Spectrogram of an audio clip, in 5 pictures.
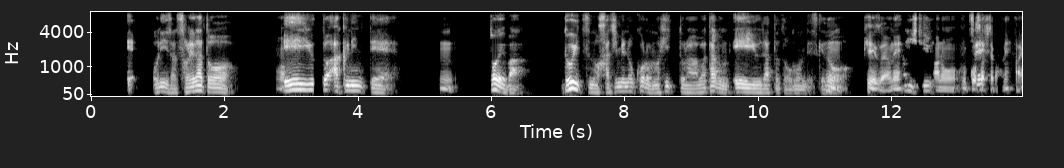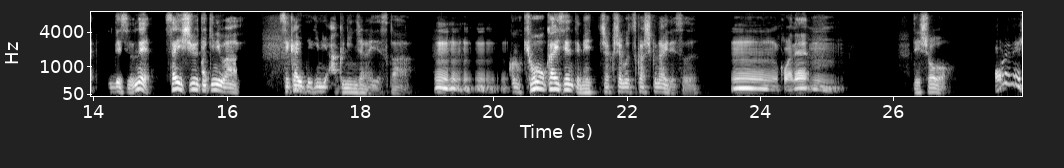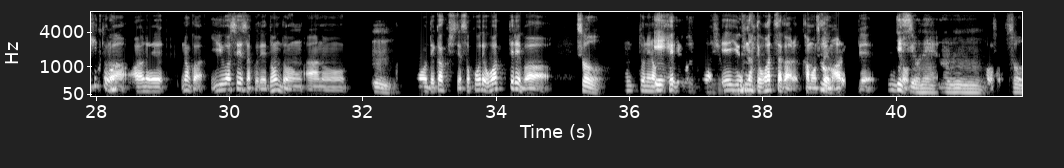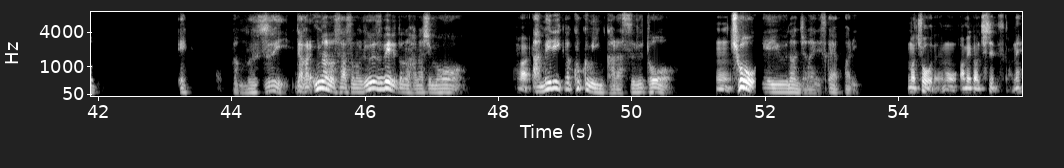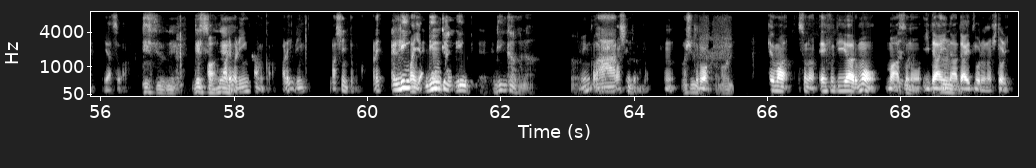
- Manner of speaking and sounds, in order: unintelligible speech; other background noise; static; distorted speech; unintelligible speech; unintelligible speech; unintelligible speech; laughing while speaking: "なって"; unintelligible speech; unintelligible speech
- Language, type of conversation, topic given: Japanese, unstructured, 歴史上の英雄が実は悪人だったと分かったら、あなたはどう感じますか？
